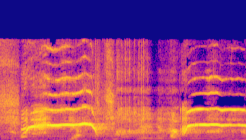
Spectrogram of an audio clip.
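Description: A young boy screaming with excitement: two long, high-pitched held shrieks about a second apart.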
